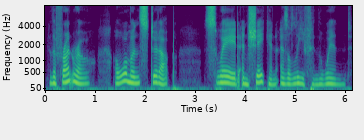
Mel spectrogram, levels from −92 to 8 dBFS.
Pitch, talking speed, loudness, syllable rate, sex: 165 Hz, 165 wpm, -20 LUFS, 3.7 syllables/s, female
